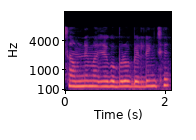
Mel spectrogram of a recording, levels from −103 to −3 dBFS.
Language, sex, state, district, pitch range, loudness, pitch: Angika, female, Bihar, Begusarai, 230-245 Hz, -33 LUFS, 235 Hz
